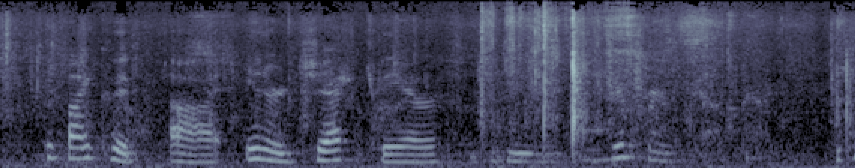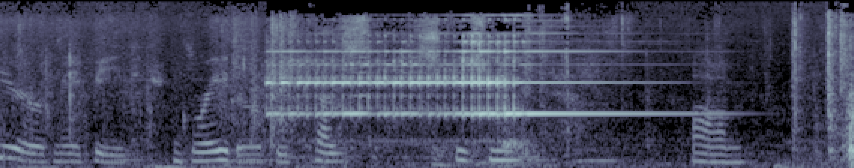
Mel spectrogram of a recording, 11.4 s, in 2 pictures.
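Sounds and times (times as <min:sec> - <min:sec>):
speech: 0:00.4 - 0:04.8, 0:05.6 - 0:09.4, 0:10.3 - 0:11.3
mobile phone ringing during a legislative committee hearing: 0:07.4 - 0:10.7.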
